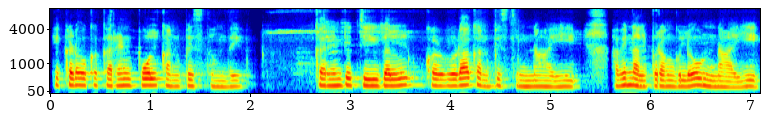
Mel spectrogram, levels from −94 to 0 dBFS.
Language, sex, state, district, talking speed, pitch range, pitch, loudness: Telugu, female, Telangana, Hyderabad, 120 wpm, 170-195 Hz, 185 Hz, -19 LUFS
